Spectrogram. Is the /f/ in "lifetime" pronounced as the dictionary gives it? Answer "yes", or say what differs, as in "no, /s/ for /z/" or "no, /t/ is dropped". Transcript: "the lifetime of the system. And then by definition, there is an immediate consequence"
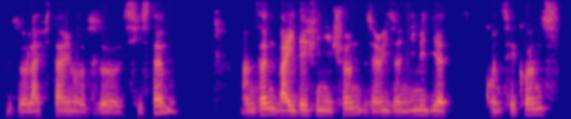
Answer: yes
